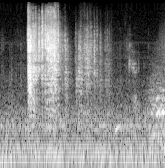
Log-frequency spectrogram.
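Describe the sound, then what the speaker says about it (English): A plastic bag for marinating chicken crinkles and rustles in a loud, close burst, followed by softer handling rustles against a faint room background. "Today I'm going to use a plastic bag."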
